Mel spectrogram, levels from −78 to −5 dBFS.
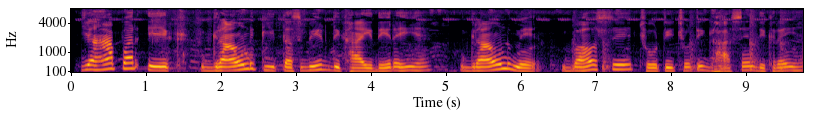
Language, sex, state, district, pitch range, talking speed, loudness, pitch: Hindi, male, Uttar Pradesh, Varanasi, 155-205 Hz, 115 wpm, -22 LUFS, 170 Hz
